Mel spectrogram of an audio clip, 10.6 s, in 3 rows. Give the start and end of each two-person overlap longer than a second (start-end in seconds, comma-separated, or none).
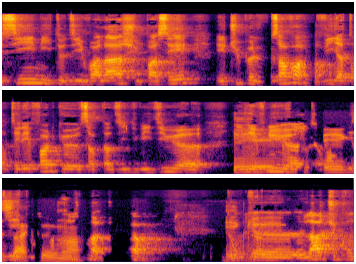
5.8-7.9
